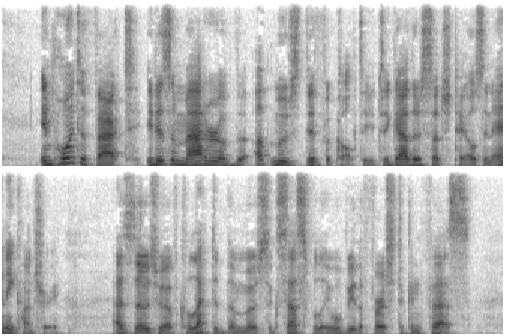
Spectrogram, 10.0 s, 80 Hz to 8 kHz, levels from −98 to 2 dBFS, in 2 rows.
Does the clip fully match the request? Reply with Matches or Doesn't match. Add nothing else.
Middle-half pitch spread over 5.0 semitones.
Matches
